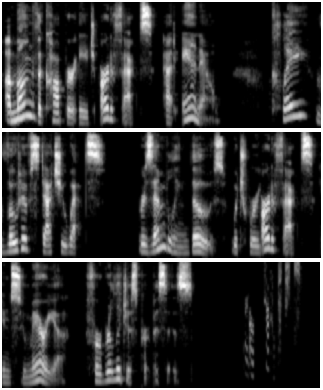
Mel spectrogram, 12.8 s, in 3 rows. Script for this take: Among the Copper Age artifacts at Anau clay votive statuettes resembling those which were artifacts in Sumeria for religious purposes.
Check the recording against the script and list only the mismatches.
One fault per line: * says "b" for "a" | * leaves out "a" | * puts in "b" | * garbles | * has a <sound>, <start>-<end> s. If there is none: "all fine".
* has a chirp, 11.7-12.6 s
